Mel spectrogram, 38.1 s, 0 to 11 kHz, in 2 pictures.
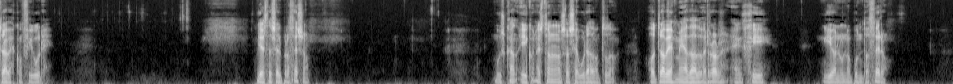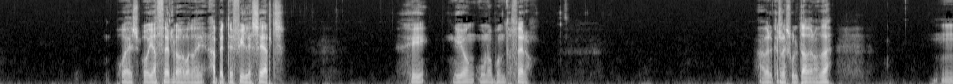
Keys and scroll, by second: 0.2-3.4 typing, 5.6 typing, 18.2 Up, 18.8 Up, 19.8 Up, 20.8 Up, 25.9-28.8 typing, 29.9 Return, 31.2 typing.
